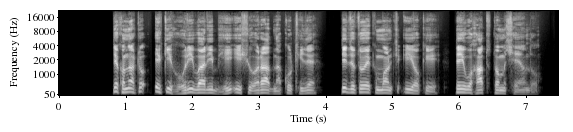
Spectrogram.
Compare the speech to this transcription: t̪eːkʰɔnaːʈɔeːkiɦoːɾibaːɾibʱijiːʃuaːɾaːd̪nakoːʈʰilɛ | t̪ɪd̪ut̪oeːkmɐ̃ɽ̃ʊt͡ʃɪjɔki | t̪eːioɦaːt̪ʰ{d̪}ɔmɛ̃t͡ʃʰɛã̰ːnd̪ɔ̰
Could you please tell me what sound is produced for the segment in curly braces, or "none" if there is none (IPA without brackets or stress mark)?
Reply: t̪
